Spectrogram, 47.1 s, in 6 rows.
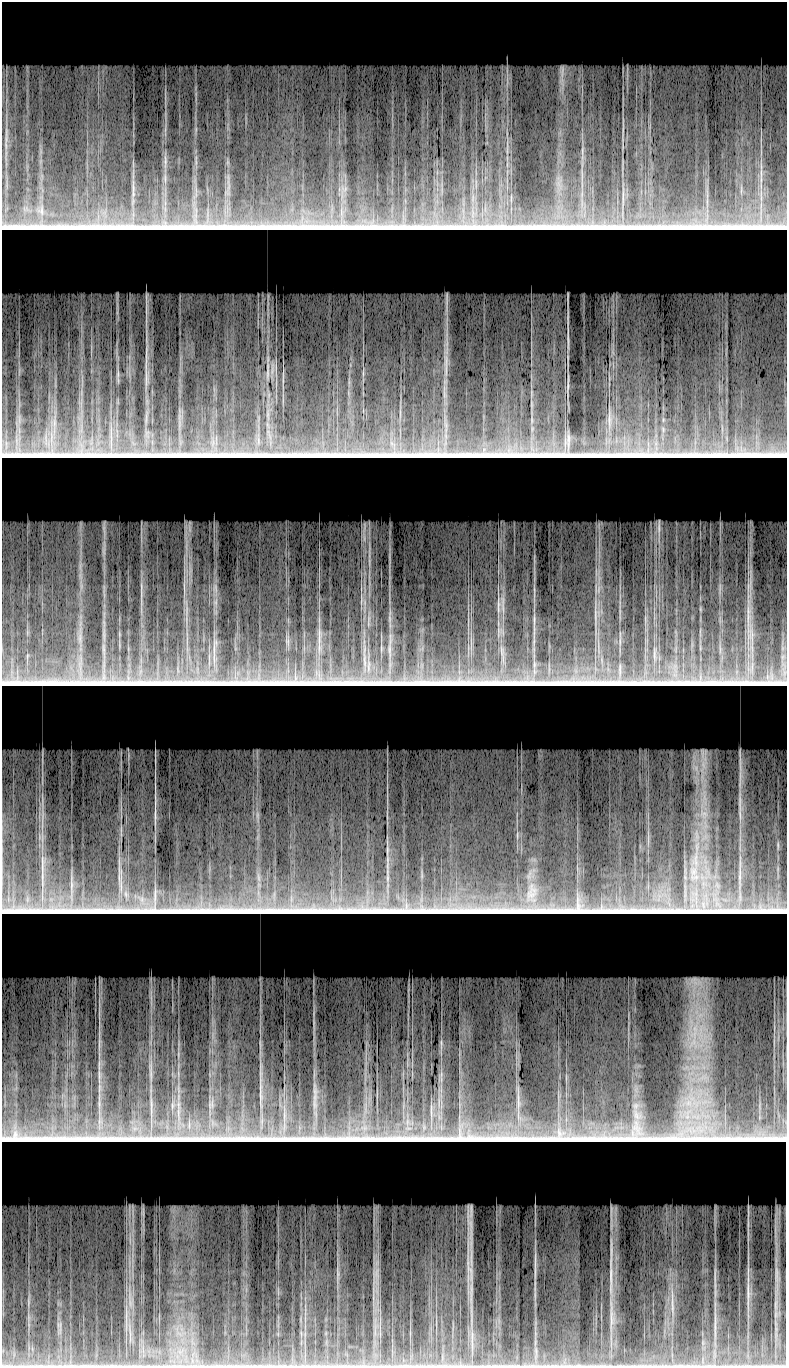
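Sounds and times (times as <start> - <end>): person chewing soft cake: 0.0 - 47.0
steady low hum: 0.0 - 47.0.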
